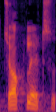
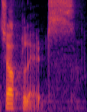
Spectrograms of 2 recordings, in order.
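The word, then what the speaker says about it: chocolates: সাম চকোলেট, মানে চকলেটস, উচ্চারণটা চকোলেটস হয় না, চকলেটস লিখতে চকোলেটস, বাট উচ্চারণটা চকলেটস।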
